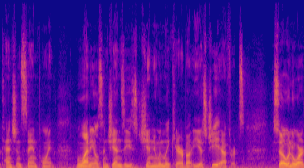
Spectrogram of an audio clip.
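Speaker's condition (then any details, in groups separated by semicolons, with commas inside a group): No condition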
